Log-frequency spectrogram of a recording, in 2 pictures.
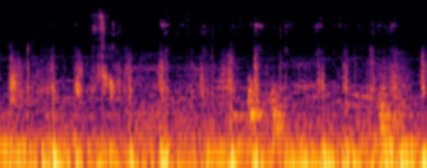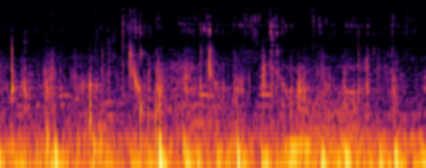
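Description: Close-miked chewing of a mouthful of rice and curry: irregular wet smacks and clicks throughout, with fingers squishing and mixing rice on the plate.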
